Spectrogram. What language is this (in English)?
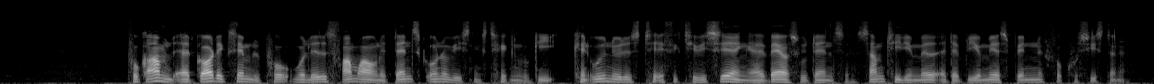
Danish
